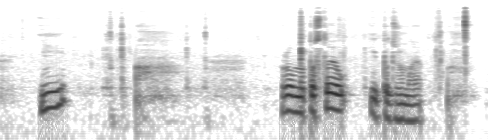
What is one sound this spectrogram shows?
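Metal pliers click as they squeeze.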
